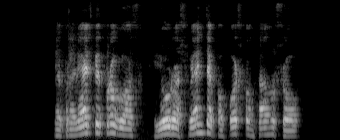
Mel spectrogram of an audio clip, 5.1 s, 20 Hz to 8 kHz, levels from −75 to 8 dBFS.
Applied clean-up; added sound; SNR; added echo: neural mask model DeepFilterNet 3.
